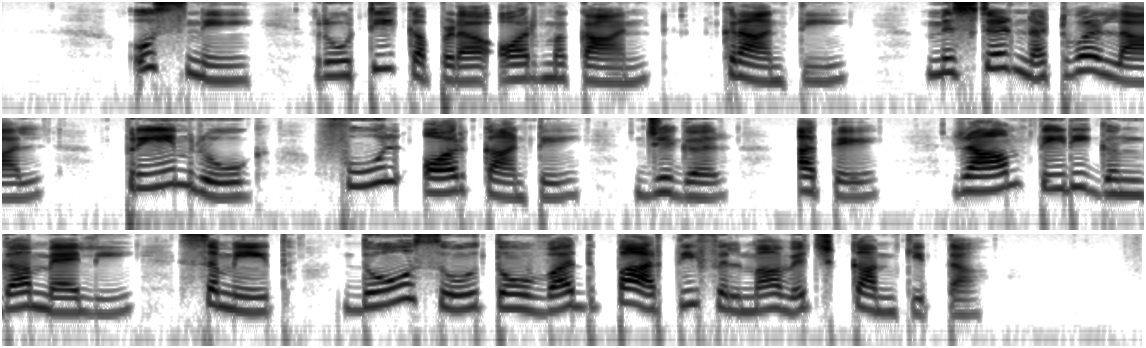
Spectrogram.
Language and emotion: Punjabi, neutral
